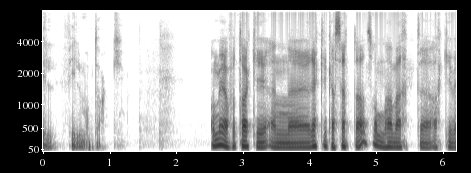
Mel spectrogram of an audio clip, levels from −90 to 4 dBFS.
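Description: From 2.87 s to the end, the resampler restarts on every block: each 10 ms block's edges carry a small error, giving a 100 Hz buzz under the speech.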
